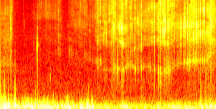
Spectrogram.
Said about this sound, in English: here's the leaves creaking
